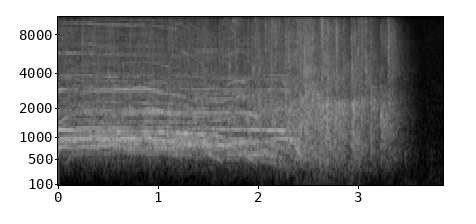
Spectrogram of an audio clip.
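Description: An audience at an improv comedy show claps and cheers in a dense burst that fades out near the end, with whoops audible over the clapping.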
